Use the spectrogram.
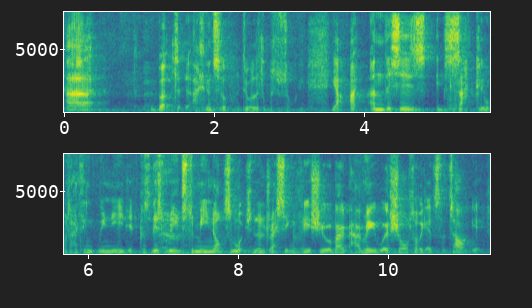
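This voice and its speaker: A man speaking hoarsely with the flu, giving measured, emphatic remarks as a board member in a formal meeting. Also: on the low side, fairly bright tone, a little hiss or hum. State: hoarse from the flu, voice lower than usual.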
